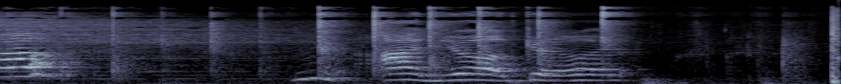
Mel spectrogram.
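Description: A person's voice calling out in a long, wavering cry lasting about a second and a half, with a few sharp hand claps, then it goes quiet near the end.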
